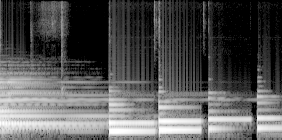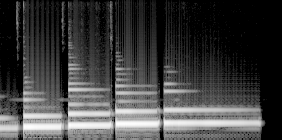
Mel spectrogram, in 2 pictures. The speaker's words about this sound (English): let's play the major scale on the sound and see how it see how it goes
